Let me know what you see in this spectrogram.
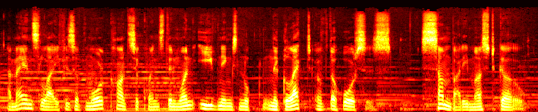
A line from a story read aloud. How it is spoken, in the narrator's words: murmured Mrs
